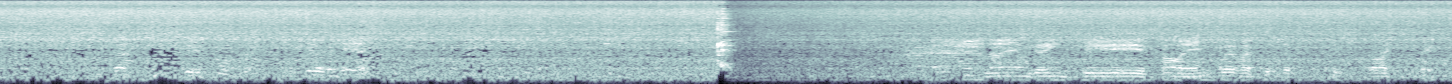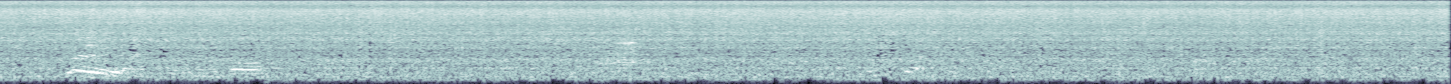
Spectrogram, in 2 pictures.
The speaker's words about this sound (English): It makes a wonderful noise. I'm going to get the lid off my stock.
